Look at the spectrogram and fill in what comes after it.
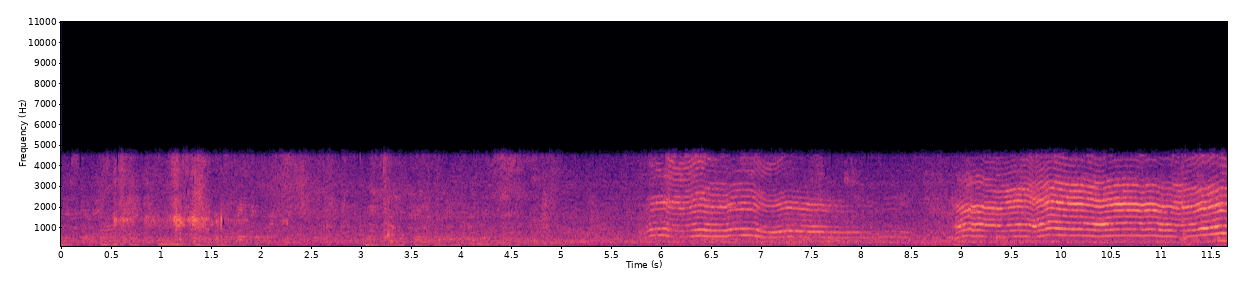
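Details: Wolf vocalizing after a stretch of human talk and background hiss: two sustained, wavering tonal howls follow, the second louder and rising then undulating, each lasting a couple of seconds.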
